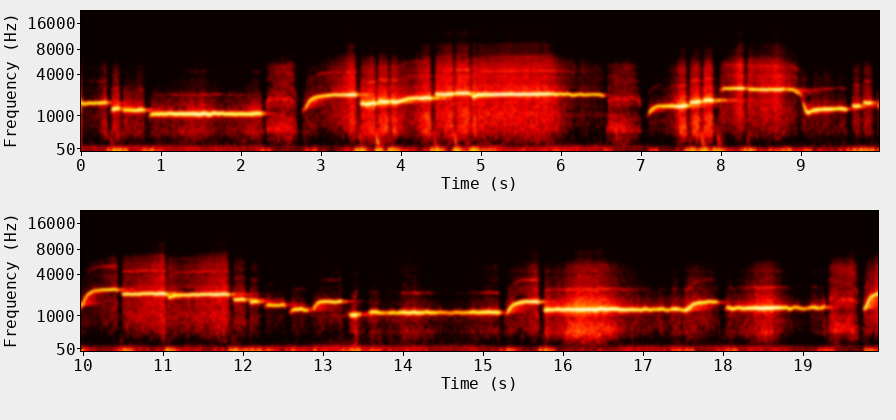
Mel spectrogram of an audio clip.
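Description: A person whistles a song melody solo, with clear sustained tones sliding between pitches in a steady tune, fairly loud, with brief breath gaps between phrases.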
